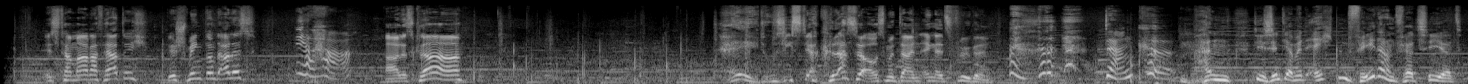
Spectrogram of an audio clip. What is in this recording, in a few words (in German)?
Hörspiel; Die Punkies; Rolle Tamara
